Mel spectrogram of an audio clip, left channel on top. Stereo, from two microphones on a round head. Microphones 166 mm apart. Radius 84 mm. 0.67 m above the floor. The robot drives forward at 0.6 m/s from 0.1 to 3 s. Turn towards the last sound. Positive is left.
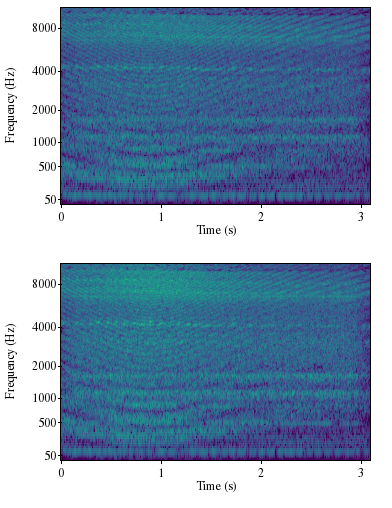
turn(degrees=-5)  # may be behind; listen again after turning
